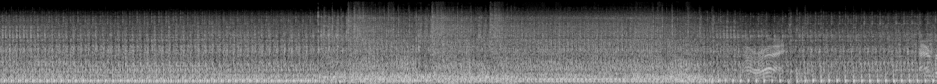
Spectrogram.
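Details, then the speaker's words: Tiller single-cylinder petrol engine after swapping in a carburetor from another engine, half choke: steady, even idle with no misses or surging; running smoothly after the fix. "much better sound good"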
